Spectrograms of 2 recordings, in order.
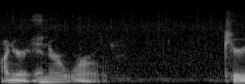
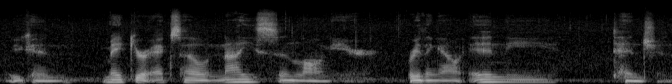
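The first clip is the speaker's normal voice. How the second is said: calm, unhurried meditation voice with long pauses; soothing breathing-exercise guide; guided meditation; 3 semitones lower, 5 dB quieter than usual. Real, not acted. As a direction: ease them through each breath, leaving space after every phrase.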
